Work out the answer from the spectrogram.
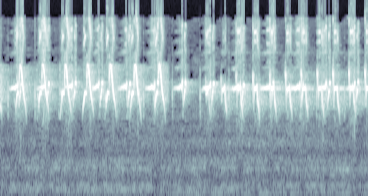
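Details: Bar-winged prinia, one of six birds brought together, singing a fast run of sharp high chirps, each a quick downward-slurred note, roughly three or four per second with uneven spacing and brief gaps.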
